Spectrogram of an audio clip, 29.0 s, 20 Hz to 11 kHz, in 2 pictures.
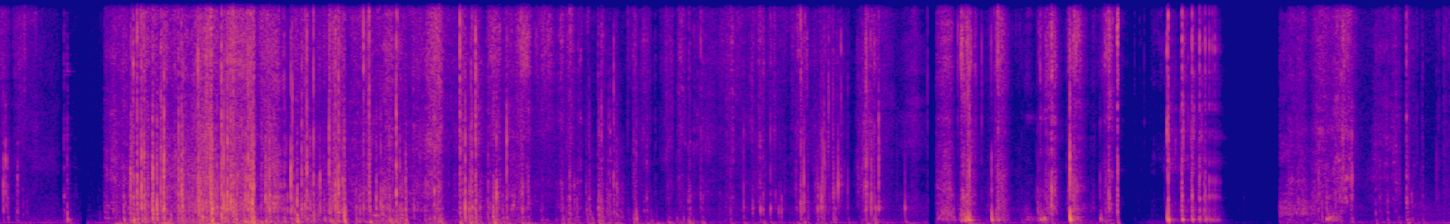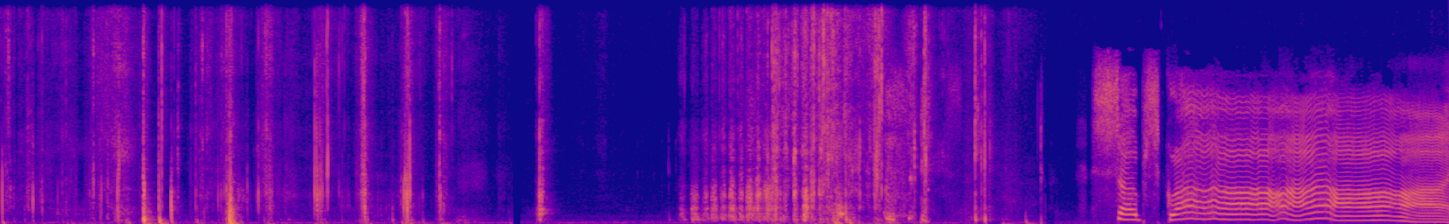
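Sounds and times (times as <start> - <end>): paper tearing and crinkling: 1.1 - 11.2, 22.0 - 24.2.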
